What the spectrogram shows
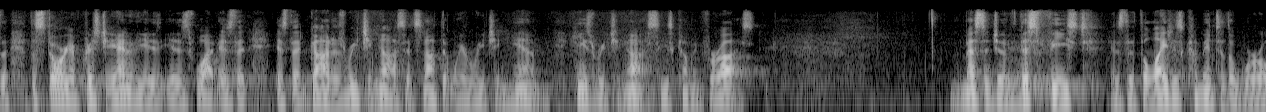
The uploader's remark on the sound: A homily delivered at Star of the Sea parish in Salisbury, Massachusetts, on January 8, 2023.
